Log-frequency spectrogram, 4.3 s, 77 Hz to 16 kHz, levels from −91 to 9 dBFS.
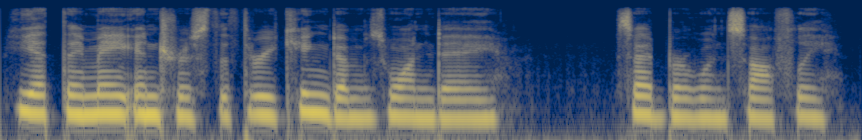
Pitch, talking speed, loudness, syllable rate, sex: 195 Hz, 165 wpm, -16 LUFS, 5.0 syllables/s, female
